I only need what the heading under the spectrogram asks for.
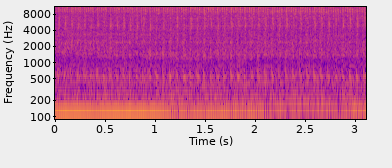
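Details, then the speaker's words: Audi S4 B8.5 3.0 TFSI petrol V6, stage 2 remap (~400 hp), aftermarket exhaust, metal previously found in engine: light regular tapping about four per second at idle, unhealthy, no engine fault codes; suspected mechanical failure (chains or bottom end), unconfirmed. "you can probably hear it as well definitely don't sound very healthy fault codes no fault codes so we definitely have a very funny mechanical failure somewhere"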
